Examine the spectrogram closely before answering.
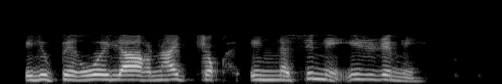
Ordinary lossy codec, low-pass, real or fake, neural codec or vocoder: AAC, 16 kbps; 7.2 kHz; real; none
